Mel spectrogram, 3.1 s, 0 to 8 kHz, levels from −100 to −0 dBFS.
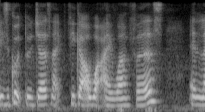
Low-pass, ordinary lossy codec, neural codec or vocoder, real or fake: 7.2 kHz; none; none; real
